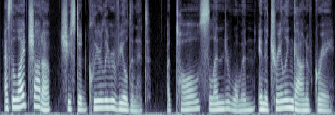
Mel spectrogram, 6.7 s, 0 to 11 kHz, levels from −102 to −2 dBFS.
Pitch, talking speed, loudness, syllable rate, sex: 185 Hz, 180 wpm, -18 LUFS, 4.5 syllables/s, female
